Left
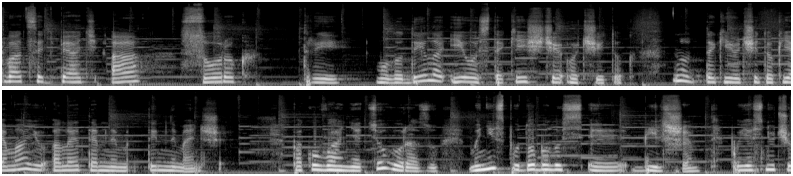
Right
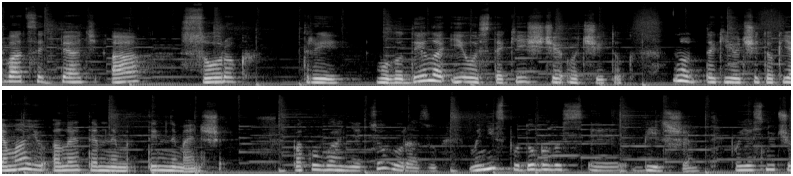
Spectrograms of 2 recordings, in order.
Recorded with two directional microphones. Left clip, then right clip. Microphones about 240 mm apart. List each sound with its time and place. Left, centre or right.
0.0 s speech: left
10.8 s speech: left
14.0 s speech: centre
14.3 s speech: left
